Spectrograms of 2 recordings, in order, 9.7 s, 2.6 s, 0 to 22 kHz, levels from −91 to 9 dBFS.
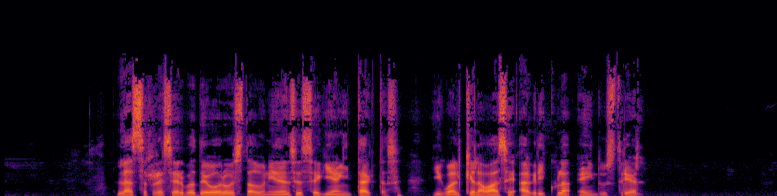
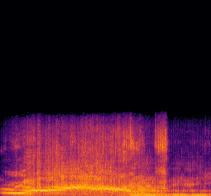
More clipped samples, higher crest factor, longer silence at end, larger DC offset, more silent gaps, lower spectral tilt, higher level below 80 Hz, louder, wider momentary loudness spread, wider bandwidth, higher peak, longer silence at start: neither; first, 24 dB vs 8 dB; first, 1.7 s vs 0 s; neither; neither; second, -2 dB/octave vs -4.5 dB/octave; second, -66 dBFS vs -30 dBFS; second, -22 LUFS vs -8 LUFS; first, 11 LU vs 6 LU; first, 16 kHz vs 9.4 kHz; about the same, -2 dBFS vs 0 dBFS; first, 1.45 s vs 0 s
